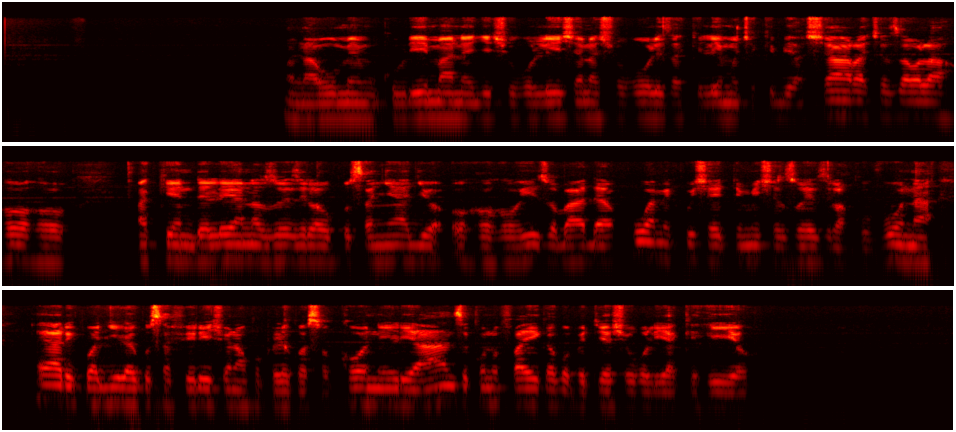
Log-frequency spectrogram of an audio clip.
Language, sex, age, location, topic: Swahili, male, 25-35, Dar es Salaam, agriculture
